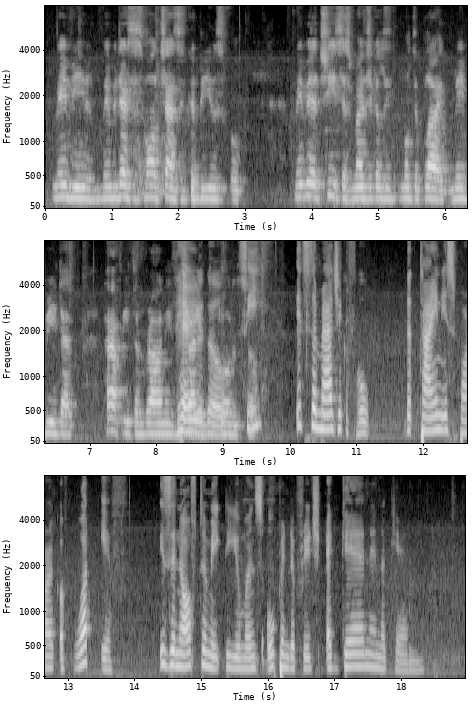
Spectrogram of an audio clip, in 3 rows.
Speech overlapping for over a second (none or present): present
